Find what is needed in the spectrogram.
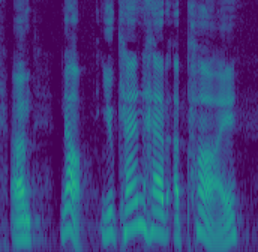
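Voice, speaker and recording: A man with a British accent and lively intonation, on a very clean recording with a silent background. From Scotland. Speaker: TV cooking show host. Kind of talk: cooking demonstration. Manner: halting, with many fillers.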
